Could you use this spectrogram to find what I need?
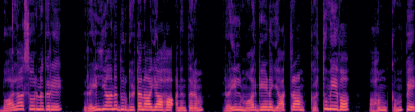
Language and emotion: Sanskrit, fearful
